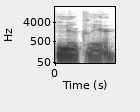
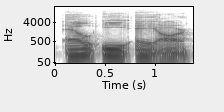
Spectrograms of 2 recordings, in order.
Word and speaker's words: nuclear: saying to put the u in front of the l it's just nuclear n u c n-u-c-l-e-a-r nuclear yeah there's no extra you in there we didn't buy that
